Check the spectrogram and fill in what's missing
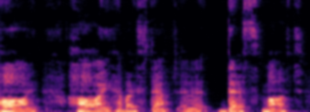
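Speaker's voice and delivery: loud, exasperated, shocked disbelief. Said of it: "I was like".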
